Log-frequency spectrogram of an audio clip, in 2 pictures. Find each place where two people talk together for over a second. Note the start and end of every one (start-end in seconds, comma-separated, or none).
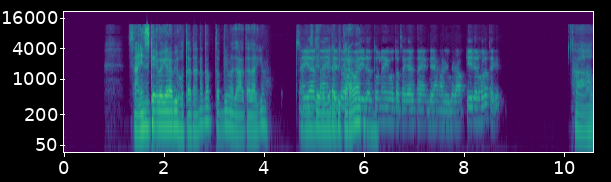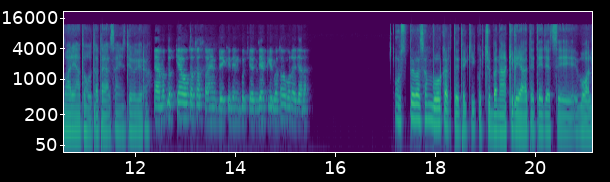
4.7-6.3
